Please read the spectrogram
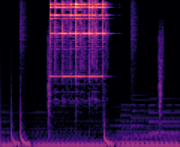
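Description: Background music with a steady beat; about two-thirds of a second in, a bright, high bell-ring sound effect rings for under a second over it, the kind of notification-bell cue that goes with clicking a subscribe bell.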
